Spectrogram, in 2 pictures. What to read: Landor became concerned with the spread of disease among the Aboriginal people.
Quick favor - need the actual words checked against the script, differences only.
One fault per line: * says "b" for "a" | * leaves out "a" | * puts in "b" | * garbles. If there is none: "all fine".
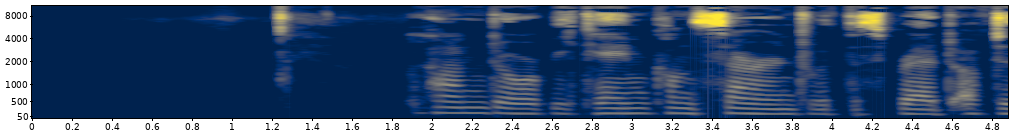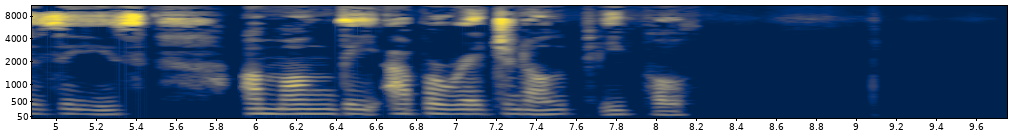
all fine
